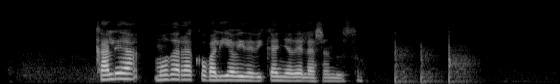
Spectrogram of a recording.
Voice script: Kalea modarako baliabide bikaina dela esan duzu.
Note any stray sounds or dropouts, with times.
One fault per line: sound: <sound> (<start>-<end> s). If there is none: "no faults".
sound: thud (3.9-4.8 s)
